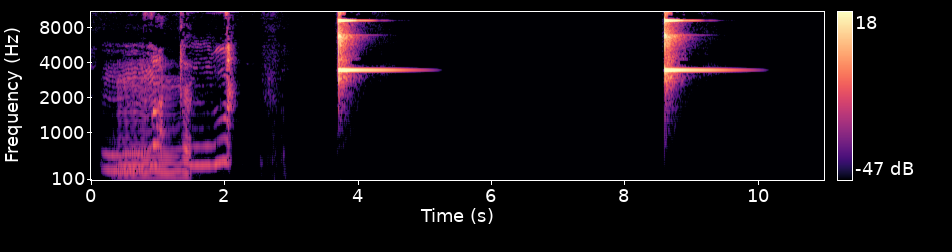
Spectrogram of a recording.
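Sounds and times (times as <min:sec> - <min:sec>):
bright bell-like ding: 0:03.7 - 0:05.0, 0:08.6 - 0:09.9.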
